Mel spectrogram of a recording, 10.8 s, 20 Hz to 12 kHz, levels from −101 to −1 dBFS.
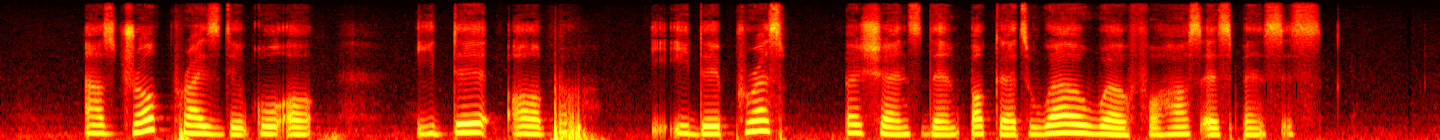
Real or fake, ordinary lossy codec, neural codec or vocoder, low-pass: fake; none; codec, 24 kHz, 0.9 kbps, WavTokenizer, medium speech release version 1; 10.8 kHz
